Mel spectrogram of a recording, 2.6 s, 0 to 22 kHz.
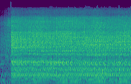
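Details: Car started in snow at about -1 degree during a roadside battery check: catches and settles into a smooth, even idle, steady hum, no knocks, misses or belt squeal; no battery light, charging 14.5 V, healthy.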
